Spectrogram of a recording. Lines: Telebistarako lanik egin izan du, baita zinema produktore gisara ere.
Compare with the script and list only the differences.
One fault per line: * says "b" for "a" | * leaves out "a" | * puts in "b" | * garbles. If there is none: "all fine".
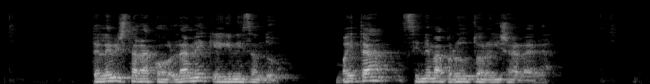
all fine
